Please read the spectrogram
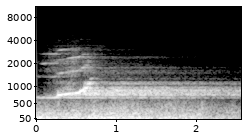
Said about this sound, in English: you hear a whale sound like this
